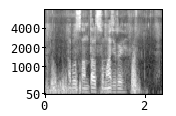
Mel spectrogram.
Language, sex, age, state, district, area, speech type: Santali, male, 30-45, Jharkhand, Seraikela Kharsawan, rural, spontaneous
